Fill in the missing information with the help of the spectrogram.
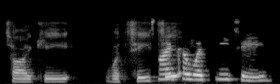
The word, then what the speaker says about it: Taika Waititi: Obviously, the director is Taika Waititi.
